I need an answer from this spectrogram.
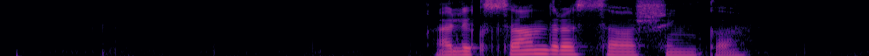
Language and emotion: Russian, neutral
